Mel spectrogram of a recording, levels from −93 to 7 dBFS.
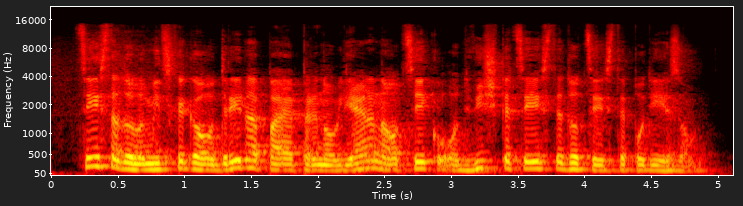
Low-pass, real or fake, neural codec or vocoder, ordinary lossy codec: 14.4 kHz; fake; vocoder, 44.1 kHz, 128 mel bands, Pupu-Vocoder; AAC, 64 kbps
